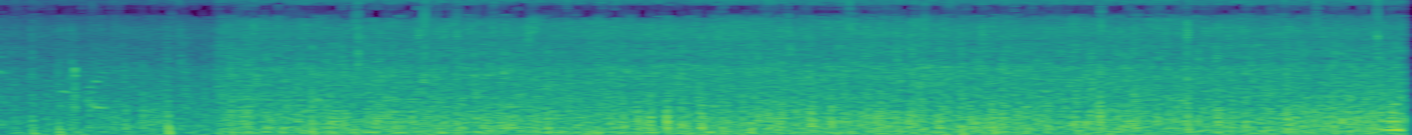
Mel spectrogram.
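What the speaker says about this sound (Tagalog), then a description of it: "lakas ng ulan." Heavy rain pours down steadily in Japan, a dense, continuous hiss of drops hitting surfaces close by.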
